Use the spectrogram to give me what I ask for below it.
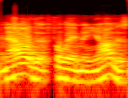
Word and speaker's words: filet mignon: you right now that filet mignon is not one of them i believe that and it's pronounced filet minion get it right um minion fillet minion pork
